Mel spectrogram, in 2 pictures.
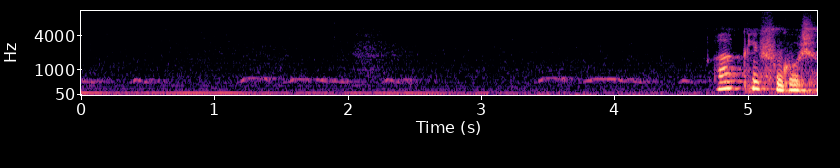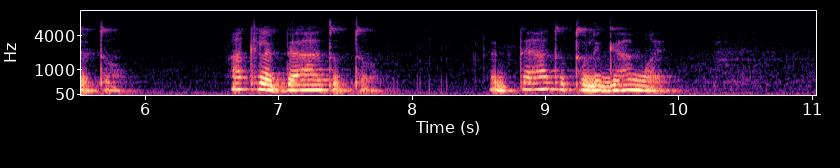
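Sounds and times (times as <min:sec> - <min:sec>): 
bird calling with soft owl-like hooting notes: 0:00.0 - 0:02.6, 0:03.4 - 0:04.7
speech: 0:04.8 - 0:06.0, 0:06.8 - 0:07.8, 0:08.6 - 0:10.0.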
